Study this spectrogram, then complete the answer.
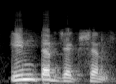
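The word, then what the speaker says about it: interjection: இணை இடைச்சொல் அல்லது இடைச்சொல் இன்டர்ஜெக்ஷன் inter Jackson இது ஜங்ஷன் இல்ல ஜெக்ஸ் ஜே இசி டிஐ o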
